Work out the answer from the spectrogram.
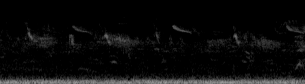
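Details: Birds giving scattered high chirps, several quick upward-sliding whistled notes spaced through the moment, over a constant low droning hum.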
